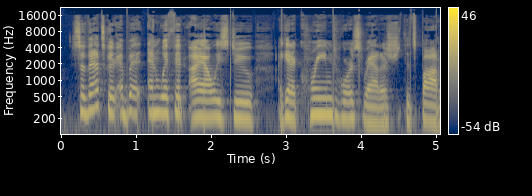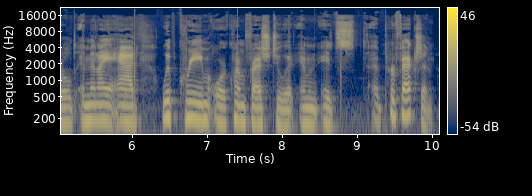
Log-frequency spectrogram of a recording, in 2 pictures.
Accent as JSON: {"language": "English", "town": "Los Angeles", "region": "California", "country": "United States", "tie": "born or raised there", "said": "I grew up in Los Angeles and I had my deli."}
